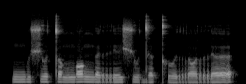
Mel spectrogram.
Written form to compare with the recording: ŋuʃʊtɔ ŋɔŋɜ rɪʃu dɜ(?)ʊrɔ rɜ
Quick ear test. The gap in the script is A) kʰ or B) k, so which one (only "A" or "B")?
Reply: A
